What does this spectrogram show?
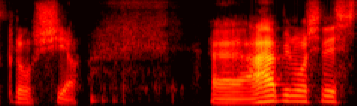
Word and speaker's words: Gnosia: Yeah, with a she sound instead of a s sound. It's not Gnosia. It's Gnosia.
